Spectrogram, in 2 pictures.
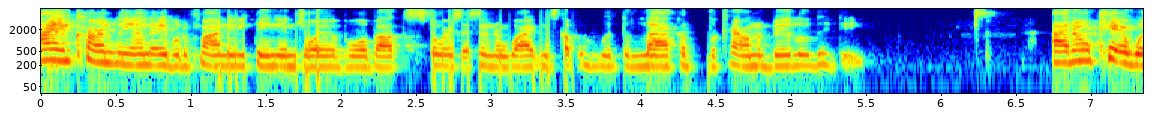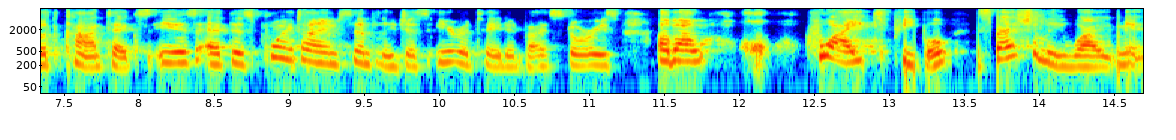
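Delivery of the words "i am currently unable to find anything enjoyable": usual speaking voice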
